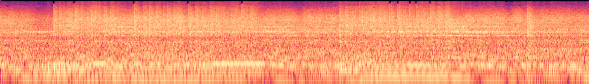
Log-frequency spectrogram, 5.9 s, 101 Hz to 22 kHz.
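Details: 1978 Yamaha IT400 two-stroke, restarted after idle judged too low: steady idle with slight wander in pitch, no knocks or misses; normal idle.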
